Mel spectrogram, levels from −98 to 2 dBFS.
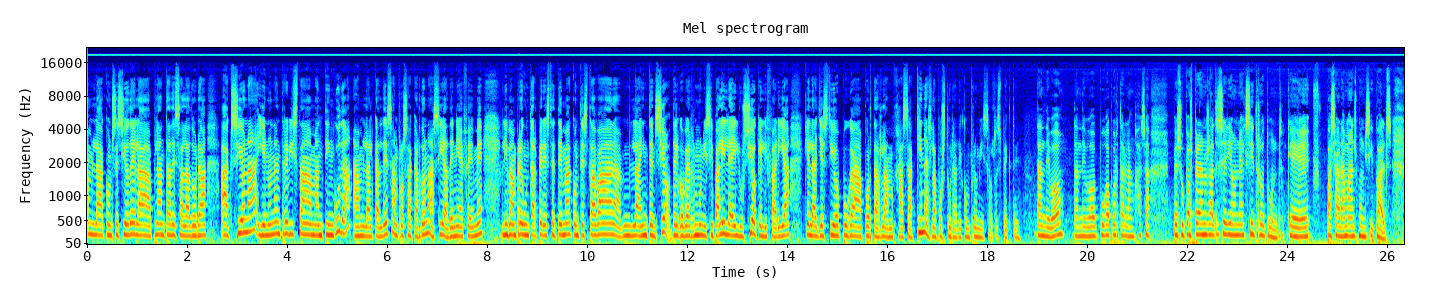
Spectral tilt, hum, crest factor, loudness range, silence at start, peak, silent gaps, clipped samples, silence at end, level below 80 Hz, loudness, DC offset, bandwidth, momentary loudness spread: -6.5 dB/octave; none; 14 dB; 4 LU; 0 s; -8 dBFS; none; under 0.1%; 0 s; -42 dBFS; -22 LUFS; under 0.1%; 19.5 kHz; 7 LU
